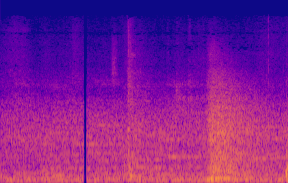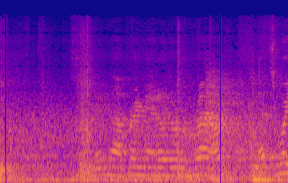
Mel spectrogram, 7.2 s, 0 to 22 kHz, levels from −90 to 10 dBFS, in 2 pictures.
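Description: Blocks of samples dropped to zero with no fade, leaving blocks of digital silence at 1.04–1.08 s, 3.65–3.68 s and 6.34–6.36 s, each a short hole.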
